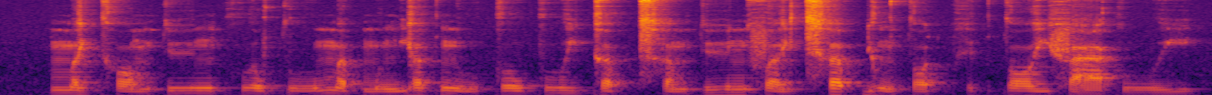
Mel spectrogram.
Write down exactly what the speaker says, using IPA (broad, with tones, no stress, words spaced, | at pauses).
mɐ˧jt̪ʰɔː˨˩m t̪yː˧ŋkʷʰɐ˧wt̪uː˨˥ mɐ˨p̚mʊ˨˥ŋjɐ˥k̚n̪uː˨˩ ko˧wkuː˧j kɐ˨p̚ t͡sʰɐ˨mt̪yː˥nfɐ˨˥j t͡sʰɐ˥p̚jʊ˨˩ŋ t̪ɔː˨˥t̚pʰɪ˧k̚ t̪ɔː˧jfaː˨kuː˨˧j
